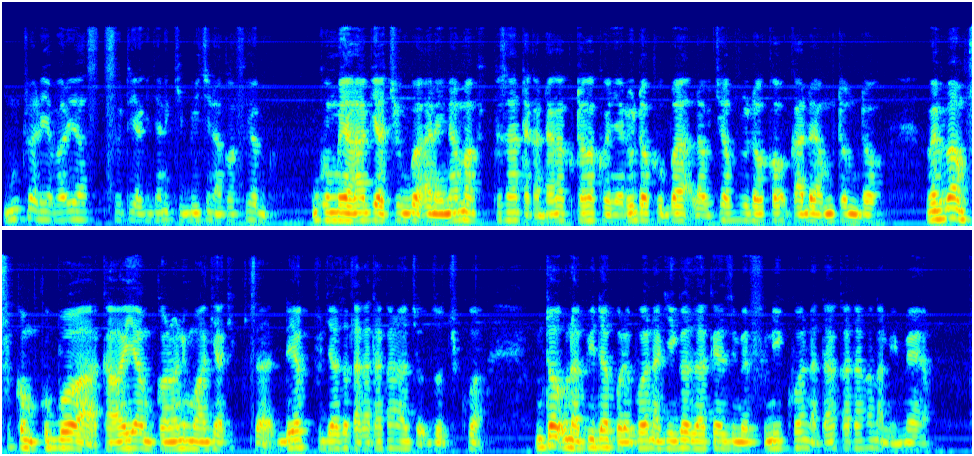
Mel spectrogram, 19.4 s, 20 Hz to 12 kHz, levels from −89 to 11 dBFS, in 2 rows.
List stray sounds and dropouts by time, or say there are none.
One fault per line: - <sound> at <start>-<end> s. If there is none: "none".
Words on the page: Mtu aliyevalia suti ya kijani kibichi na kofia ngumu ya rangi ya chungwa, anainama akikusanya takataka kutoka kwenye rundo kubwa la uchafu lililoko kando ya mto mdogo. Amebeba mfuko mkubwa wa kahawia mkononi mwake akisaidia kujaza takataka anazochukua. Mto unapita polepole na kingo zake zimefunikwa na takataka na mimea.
none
